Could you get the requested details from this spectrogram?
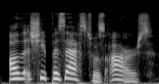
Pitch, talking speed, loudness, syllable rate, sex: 225 Hz, 225 wpm, -16 LUFS, 5.8 syllables/s, female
